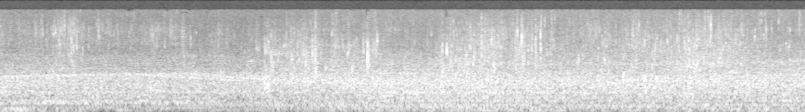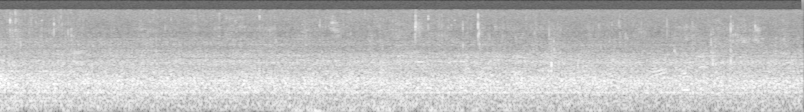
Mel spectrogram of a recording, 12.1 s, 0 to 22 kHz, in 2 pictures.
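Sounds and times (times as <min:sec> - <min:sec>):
water lapping and splashing: 0:00.0 - 0:06.5
steady low rumble: 0:00.0 - 0:12.0.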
